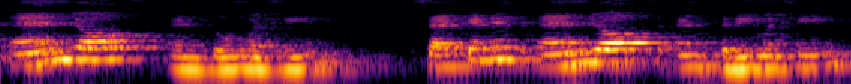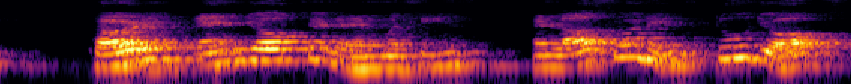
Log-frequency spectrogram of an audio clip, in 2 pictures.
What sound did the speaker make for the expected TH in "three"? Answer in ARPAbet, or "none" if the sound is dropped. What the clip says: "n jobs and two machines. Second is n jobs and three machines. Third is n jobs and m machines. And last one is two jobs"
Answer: T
